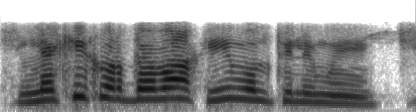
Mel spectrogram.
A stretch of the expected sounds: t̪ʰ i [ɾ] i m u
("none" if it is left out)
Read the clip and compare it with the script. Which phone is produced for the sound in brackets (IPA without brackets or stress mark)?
l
